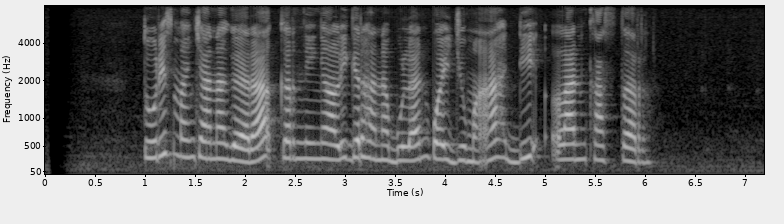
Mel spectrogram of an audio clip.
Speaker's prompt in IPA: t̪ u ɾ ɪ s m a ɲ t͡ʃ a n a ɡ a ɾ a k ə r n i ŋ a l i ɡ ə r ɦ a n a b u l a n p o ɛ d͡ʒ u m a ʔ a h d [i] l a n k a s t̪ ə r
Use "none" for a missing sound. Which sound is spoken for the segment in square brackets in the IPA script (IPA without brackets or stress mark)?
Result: i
